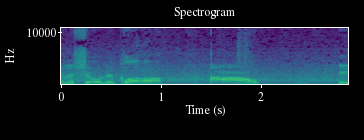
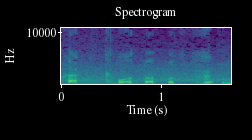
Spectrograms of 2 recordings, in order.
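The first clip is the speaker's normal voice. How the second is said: higher, laughter-tinged amazement; laughing repeat; 5 semitones higher than usual. Real, not acted. Commentator marvels at a near fall, laughing.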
